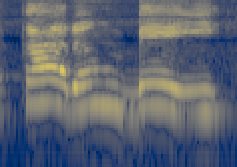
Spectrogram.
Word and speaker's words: Carambeí: carambeí e quer dizer a vogal e fica numa cilada a vogal i fica em outra sílaba aí eu preciso acentuar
